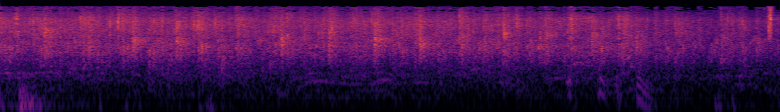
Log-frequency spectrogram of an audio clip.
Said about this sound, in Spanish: Fuerte aplauso a Cristo entonces.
